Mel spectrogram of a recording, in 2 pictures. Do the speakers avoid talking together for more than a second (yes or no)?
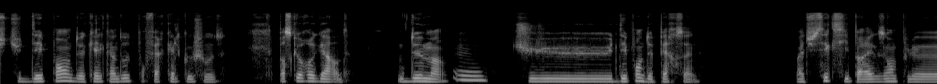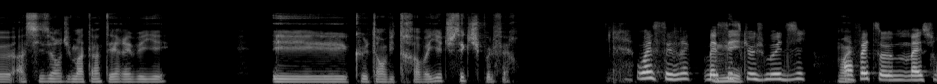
yes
